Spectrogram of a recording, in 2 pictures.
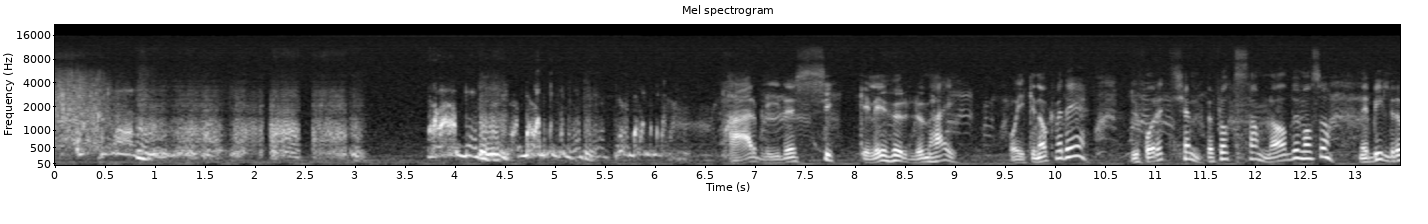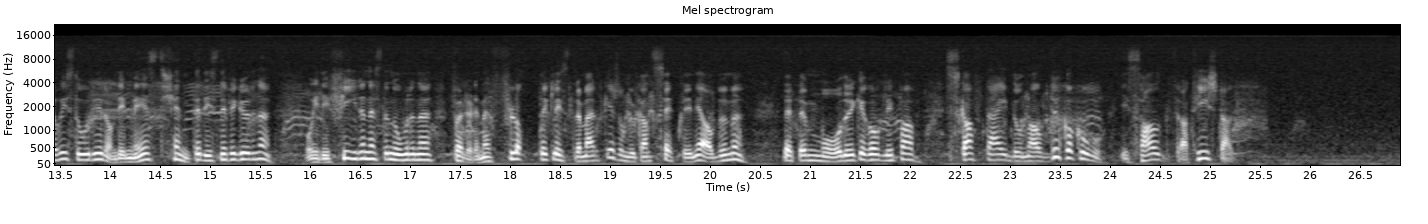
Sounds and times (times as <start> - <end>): Speech: 3.8 - 25.4.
